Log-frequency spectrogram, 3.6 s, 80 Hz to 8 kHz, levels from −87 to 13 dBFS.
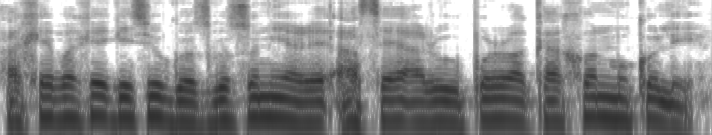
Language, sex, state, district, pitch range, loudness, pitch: Assamese, male, Assam, Kamrup Metropolitan, 125-145 Hz, -12 LUFS, 130 Hz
